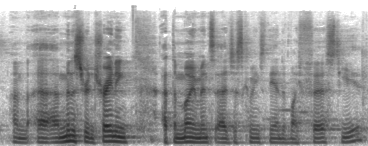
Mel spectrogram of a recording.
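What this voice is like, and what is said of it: Welsh accent with New Zealand influence. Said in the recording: “I'm not a Yorkshireman, and you might be thinking, where's that accent from? I'm actually from South Wales ... for most of my 20s, I spent a long time in New Zealand”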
